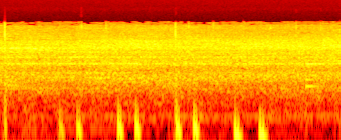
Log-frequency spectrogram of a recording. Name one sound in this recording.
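A ball is kicked with dull thumps several times.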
